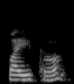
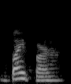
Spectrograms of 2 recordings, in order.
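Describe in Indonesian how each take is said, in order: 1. Diucapkan dengan aksen Inggris. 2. Diucapkan dengan aksen Amerika. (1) "In British" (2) "And in American"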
